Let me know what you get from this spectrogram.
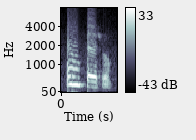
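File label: dog desc, Spanish; tuxpaint-stamps; animals; mammals; dogs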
